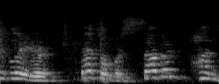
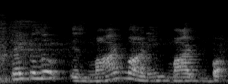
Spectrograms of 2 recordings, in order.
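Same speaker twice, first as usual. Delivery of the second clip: ordinary talk, nothing marked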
